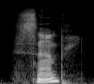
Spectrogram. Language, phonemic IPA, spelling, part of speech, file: French, /sɛ̃pl/, simple, adjective / noun, Fr-simple.ogg
- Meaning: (adjective) 1. single 2. simple, straightforward, easy 3. simple, plain, unsophisticated 4. synthetic; non analytic 5. simple, uncompounded 6. one-way 7. mere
